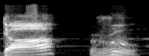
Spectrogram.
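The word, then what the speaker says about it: دارو: doru said da ru why do we say oo because it is final it's ooh it's not at the beginning that this this above is pronounced oo because it's at the big at the end of the world there are two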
